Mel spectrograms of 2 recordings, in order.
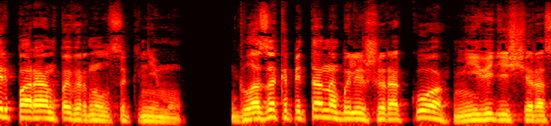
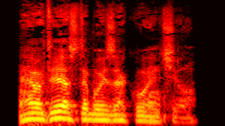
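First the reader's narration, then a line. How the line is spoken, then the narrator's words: Calm. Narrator (Russian): спокойно ответил малозанец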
